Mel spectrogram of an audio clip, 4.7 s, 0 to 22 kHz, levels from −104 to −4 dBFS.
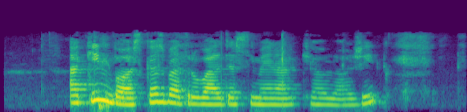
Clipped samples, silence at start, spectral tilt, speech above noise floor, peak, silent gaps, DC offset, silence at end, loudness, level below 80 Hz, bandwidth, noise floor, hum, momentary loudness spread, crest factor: under 0.1%; 0.7 s; -6 dB/octave; 39 dB; -2 dBFS; none; under 0.1%; 0.55 s; -16 LUFS; -56 dBFS; 7.8 kHz; -55 dBFS; none; 18 LU; 16 dB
